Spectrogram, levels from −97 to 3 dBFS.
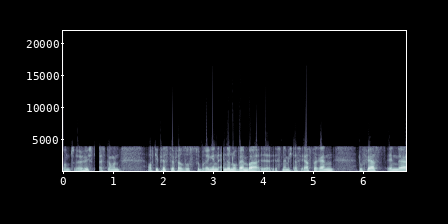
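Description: Packet loss on an ADPCM call: lost packets were filled with silence and the decoder's adaptive predictor slipped out of step. Hard-edged holes open at 0.62 to 0.79 s, after "und äh" (about 100 ms lost), and at 3.16 to 3.22 s, after "versuchst zu bringen" (40 ms). Each ends in a slightly distorted return.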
